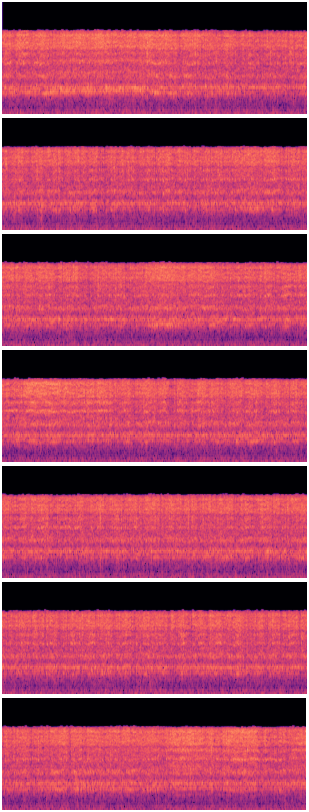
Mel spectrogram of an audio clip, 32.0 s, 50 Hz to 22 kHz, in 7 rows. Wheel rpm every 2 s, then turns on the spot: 220, 220, 210, 210, 210, 210, 210, 210, 210, 210, 210, 220, 210, 210, 220, 220.
none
